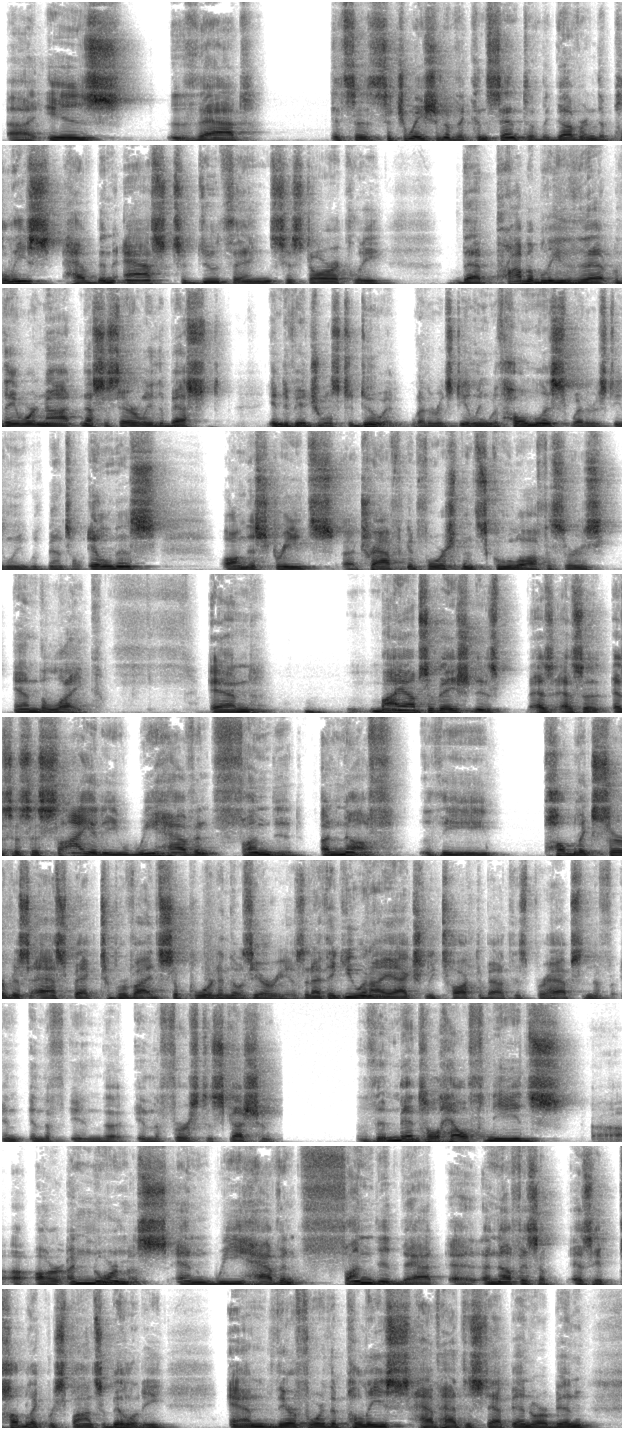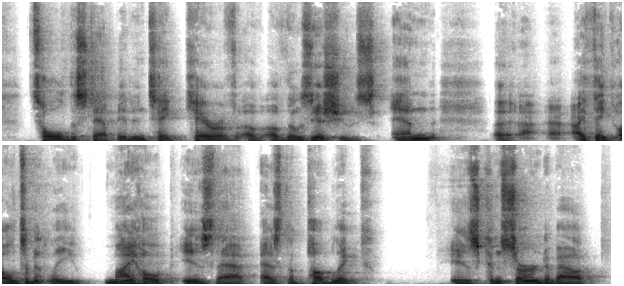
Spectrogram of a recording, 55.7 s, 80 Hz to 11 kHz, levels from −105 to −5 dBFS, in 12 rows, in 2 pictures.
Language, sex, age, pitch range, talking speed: English, male, 50-69, 105-125 Hz, 170 wpm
